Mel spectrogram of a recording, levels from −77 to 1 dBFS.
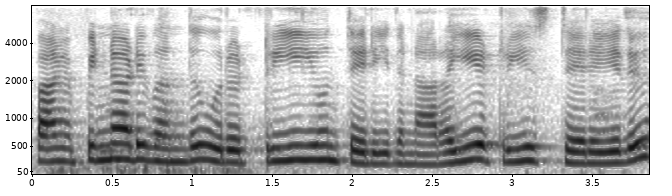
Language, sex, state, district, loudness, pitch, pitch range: Tamil, female, Tamil Nadu, Kanyakumari, -13 LUFS, 235 Hz, 210-255 Hz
